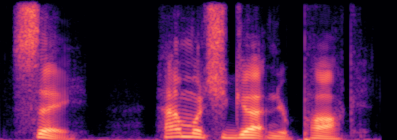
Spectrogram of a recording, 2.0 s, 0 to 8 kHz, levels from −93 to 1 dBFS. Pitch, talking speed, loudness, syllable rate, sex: 145 Hz, 240 wpm, -18 LUFS, 6.3 syllables/s, male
